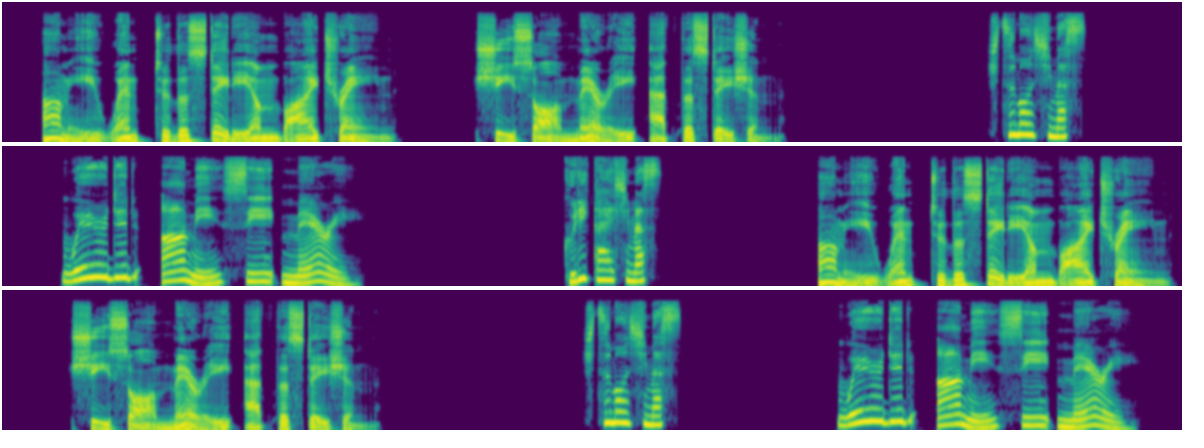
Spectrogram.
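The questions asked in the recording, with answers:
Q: Where did Ami see Mary?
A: At the station.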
